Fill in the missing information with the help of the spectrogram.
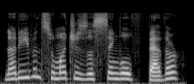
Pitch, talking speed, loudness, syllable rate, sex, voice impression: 265 Hz, 245 wpm, -18 LUFS, 6.3 syllables/s, female, very feminine, young, very thin, tensed, very powerful, very bright, hard, very clear, very fluent, slightly raspy, very cute, intellectual, very refreshing, sincere, slightly calm, very friendly, very reassuring, very unique, elegant, slightly wild, sweet, lively, kind, slightly intense, slightly modest, light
